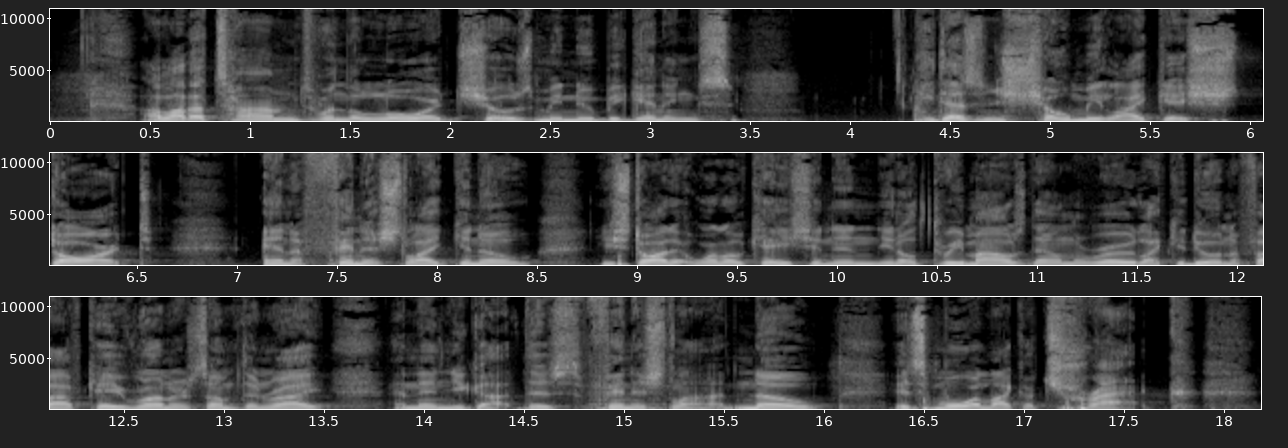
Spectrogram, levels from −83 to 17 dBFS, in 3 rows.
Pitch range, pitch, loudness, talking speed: 105-120 Hz, 110 Hz, -18 LUFS, 195 wpm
